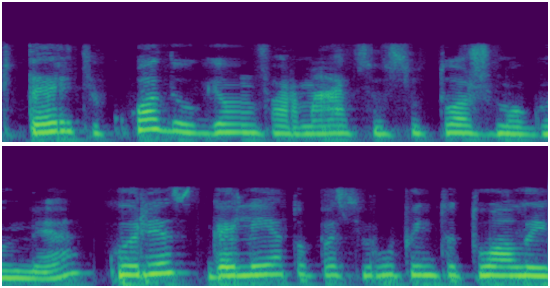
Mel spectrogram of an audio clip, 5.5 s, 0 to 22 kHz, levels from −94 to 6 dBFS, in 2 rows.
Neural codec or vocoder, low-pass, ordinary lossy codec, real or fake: none; 7.2 kHz; AAC, 48 kbps; real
